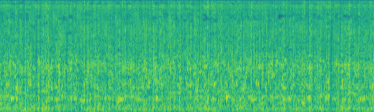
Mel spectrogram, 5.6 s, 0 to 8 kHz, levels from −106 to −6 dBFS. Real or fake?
fake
